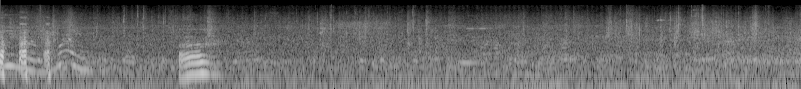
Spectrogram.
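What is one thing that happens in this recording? Plastic packaging rustles as it is handled.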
